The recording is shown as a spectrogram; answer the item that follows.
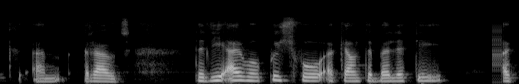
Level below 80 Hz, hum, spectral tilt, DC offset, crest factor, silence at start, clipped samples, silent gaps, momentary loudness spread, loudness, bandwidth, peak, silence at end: -66 dBFS; none; -7.5 dB/octave; under 0.1%; 22 dB; 0.35 s; under 0.1%; none; 14 LU; -26 LUFS; 9.4 kHz; -4 dBFS; 0.05 s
